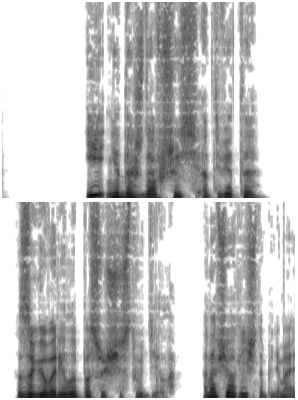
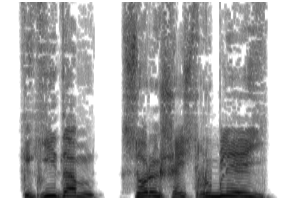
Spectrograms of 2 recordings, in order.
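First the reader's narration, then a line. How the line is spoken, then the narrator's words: Sudden terrifying voice. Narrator (Russian): страшным голосом сказал вдруг Александр Иванович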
